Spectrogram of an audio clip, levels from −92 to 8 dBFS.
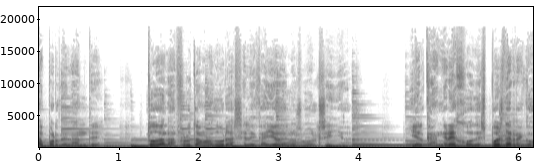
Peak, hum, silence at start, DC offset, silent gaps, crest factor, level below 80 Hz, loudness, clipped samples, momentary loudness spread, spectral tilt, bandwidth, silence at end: -4 dBFS; none; 0 s; under 0.1%; none; 18 dB; -48 dBFS; -23 LUFS; under 0.1%; 11 LU; -7 dB/octave; 16.5 kHz; 0 s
